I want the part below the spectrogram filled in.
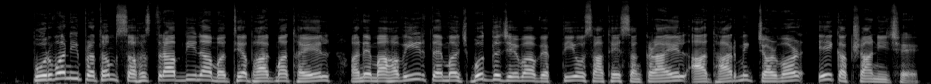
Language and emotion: Gujarati, neutral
